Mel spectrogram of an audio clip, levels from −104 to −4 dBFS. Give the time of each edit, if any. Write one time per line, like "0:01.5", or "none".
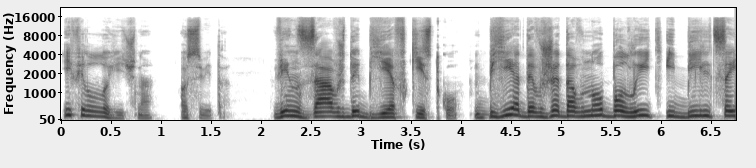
0:02.1
0:04.1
